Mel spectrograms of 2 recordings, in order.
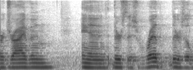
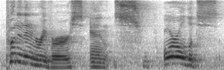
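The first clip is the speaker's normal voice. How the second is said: excited; 6 semitones higher, 5 dB louder, much slower than usual. Real, not acted. Dramatic retelling of dream crash.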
